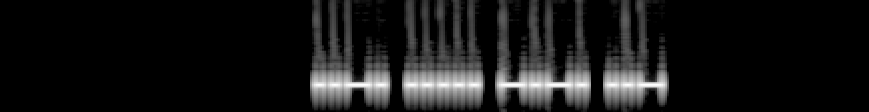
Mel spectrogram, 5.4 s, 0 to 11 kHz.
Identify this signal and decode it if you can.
Morse code, heard as a keyed tone, about 25 wpm, 700 Hz. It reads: F5CU
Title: DXCC-100 Call Signs - 4 Characters - 25wpm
